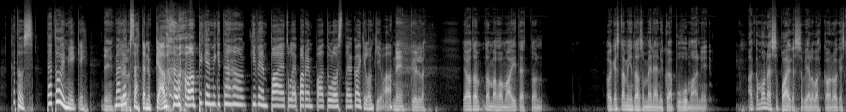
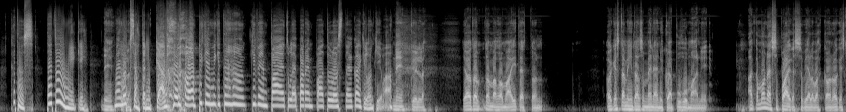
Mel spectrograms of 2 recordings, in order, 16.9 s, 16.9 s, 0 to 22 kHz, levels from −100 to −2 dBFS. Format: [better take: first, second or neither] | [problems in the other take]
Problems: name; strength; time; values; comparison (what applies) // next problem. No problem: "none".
first | distortion; heavy; 8 dB below the speech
